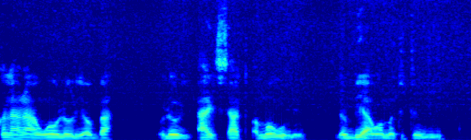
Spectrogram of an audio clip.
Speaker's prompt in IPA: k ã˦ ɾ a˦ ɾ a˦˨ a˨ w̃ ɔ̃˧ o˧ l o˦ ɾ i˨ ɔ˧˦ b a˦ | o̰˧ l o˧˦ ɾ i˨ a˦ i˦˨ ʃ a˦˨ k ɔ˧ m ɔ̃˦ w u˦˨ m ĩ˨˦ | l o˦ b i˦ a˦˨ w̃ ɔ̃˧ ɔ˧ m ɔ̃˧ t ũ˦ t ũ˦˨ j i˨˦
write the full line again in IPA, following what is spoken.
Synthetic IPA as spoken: k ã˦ l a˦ ɾ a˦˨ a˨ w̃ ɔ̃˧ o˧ l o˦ ɾ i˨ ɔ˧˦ b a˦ | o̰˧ l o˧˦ ɾ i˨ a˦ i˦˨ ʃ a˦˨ t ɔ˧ m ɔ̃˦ w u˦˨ m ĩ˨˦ | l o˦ b i˦ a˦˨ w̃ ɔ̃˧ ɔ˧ m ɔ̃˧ t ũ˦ t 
